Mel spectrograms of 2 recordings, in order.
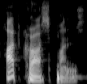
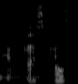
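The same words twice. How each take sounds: First: Said in the usual way. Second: Breathy whispered aside of the pun. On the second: Shown as a demonstration. Host whispering the pun again to the chat, hushed.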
